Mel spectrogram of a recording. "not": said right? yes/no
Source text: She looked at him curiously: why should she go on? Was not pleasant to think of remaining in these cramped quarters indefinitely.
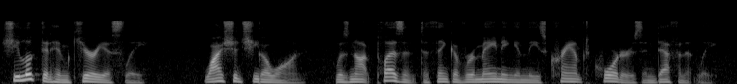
yes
